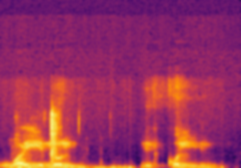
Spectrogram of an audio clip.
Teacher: Jadi ditasdidkan saja ke huruf lamnya tapi tidak disertai dengan dengung ya. Maka dibacanya dari wailun menjadi wailul likulli. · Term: idgham bila gunnah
